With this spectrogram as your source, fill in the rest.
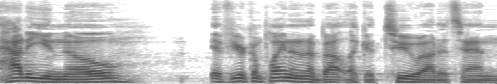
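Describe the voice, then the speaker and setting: With a Southern US accent, a man talks at a fairly low pitch on a very clean recording with a silent background. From Beaufort, South Carolina. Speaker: podcast host. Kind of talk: casual chat.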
